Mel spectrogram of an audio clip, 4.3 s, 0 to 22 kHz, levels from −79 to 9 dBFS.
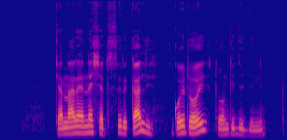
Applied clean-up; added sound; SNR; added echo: none; none; none; none.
